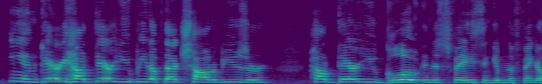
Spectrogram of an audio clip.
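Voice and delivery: high, whiny mock-offended fan; mock outrage. Mocking MMA fans in a high whiny voice. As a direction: imitate a pearl-clutching fan. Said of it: "they're like".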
